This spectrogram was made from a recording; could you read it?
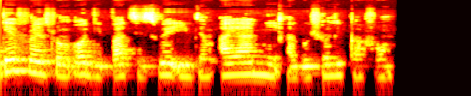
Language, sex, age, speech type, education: Nigerian Pidgin, female, 15-29, spontaneous, tertiary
